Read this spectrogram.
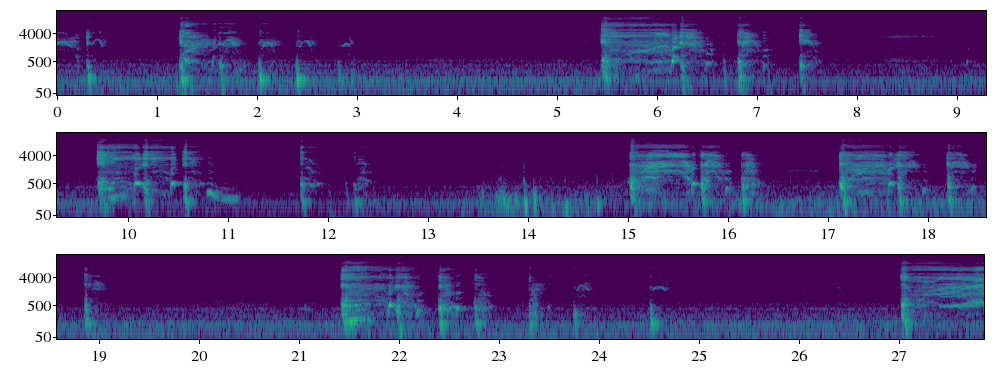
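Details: Persistent cough in an adult: repeated bouts of harsh, fairly dry coughing that is still hanging on.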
